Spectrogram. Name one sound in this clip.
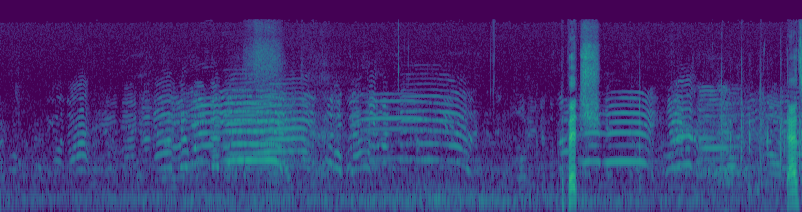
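Young women on a team chant and cheer loudly outdoors.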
